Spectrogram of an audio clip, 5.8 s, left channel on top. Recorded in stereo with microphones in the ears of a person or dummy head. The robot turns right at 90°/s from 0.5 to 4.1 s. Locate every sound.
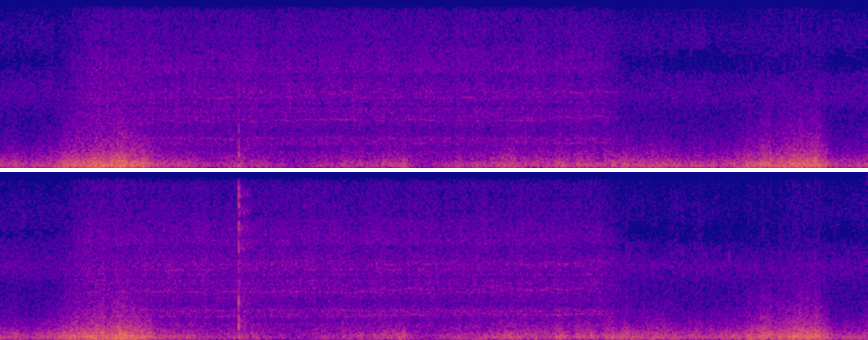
1.6 s a clap: 60° right (ahead or behind); by 1.7 s 70° right (ahead or behind)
